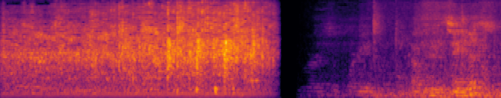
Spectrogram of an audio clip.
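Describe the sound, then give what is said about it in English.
A dense roar of audience applause mixed with crowd voices and laughter from the audience at a Governor Haley campaign event in New Hampshire cuts off abruptly, then a softer wash of clapping and chatter returns. “So the applause and laughter you heard in the audience in New Hampshire probably not will be the same here tonight, where we expect Haley to likely clean up that answer.”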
